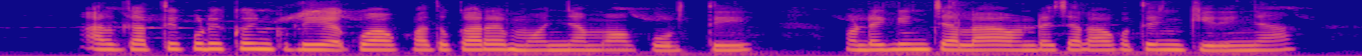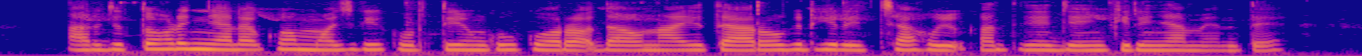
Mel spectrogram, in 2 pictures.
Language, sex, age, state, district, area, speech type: Santali, female, 30-45, West Bengal, Birbhum, rural, spontaneous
